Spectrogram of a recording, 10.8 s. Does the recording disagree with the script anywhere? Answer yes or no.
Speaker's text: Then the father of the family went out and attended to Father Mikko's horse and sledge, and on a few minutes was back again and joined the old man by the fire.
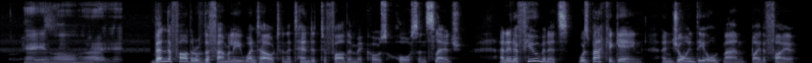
yes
